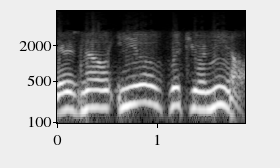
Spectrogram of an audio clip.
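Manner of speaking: put-on velvety, smooth newscaster voice. Retelling a colleague's remark on the 11 o'clock show, in Harry Porterfield's velvety voice. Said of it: "in his velvety voice goes".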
